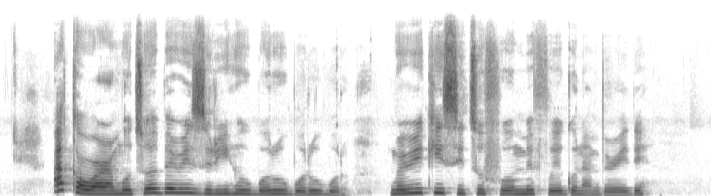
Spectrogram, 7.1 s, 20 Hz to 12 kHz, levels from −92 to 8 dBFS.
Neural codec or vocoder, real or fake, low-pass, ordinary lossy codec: none; real; 10.8 kHz; none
